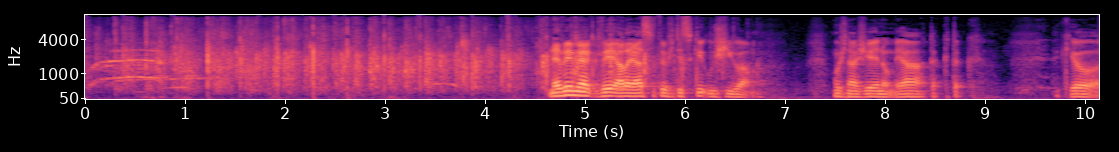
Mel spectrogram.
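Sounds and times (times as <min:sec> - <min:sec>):
audience applause: 0:00.0 - 0:06.2
speech: 0:04.6 - 0:06.9, 0:07.5 - 0:08.9, 0:09.8 - 0:10.1.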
